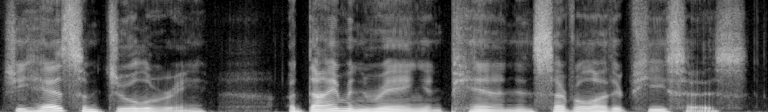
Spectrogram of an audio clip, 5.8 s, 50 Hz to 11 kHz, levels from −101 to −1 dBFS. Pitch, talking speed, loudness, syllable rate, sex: 150 Hz, 125 wpm, -17 LUFS, 4.0 syllables/s, female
